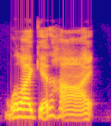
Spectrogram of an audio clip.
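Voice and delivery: tiny little voice. Recounting a very sick woman's question, imitate her: imitating her little voice. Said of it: "she says in this little voice".

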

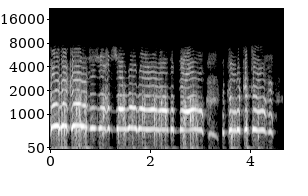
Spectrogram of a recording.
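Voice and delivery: sudden, very high, loud, squeaky voice. Retelling passing someone on the stairs while on the phone: voice jumping two octaves up. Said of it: "my voice jumps up, like, 2 octaves".

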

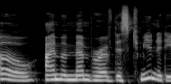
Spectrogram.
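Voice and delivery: normal talking voice

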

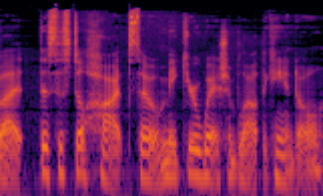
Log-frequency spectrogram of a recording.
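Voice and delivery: plain

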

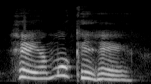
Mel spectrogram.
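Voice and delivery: very high-pitched delivery. Delivering a requested movie line: Ratso Rizzo line read. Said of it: "to give us that line read".

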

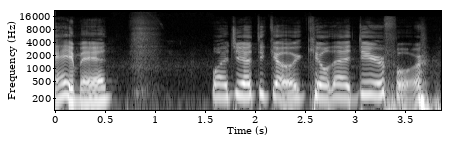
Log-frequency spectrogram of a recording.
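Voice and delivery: high, emotional protesting tone. Retelling what the guy in the back seat piped up with, imitating him emotional. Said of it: "he was all emotional".

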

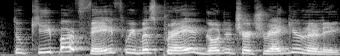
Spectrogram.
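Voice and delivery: put-on Indian accent. Reading a quote from an AI-generated avatar to churchgoers, in a bad Apu accent. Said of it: "It did go a little Indian".

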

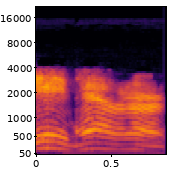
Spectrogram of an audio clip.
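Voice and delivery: low, gruff character voice. Speaker quotes what Alpha says when he first comes for her, gruff voice. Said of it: "It was that gruffy voice".

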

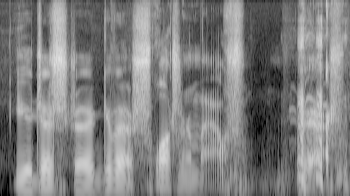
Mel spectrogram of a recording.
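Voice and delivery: imitated Scottish accent. Doing a Sean Connery impression: Sean Connery voice. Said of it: "You're really good at these voice analogies".

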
